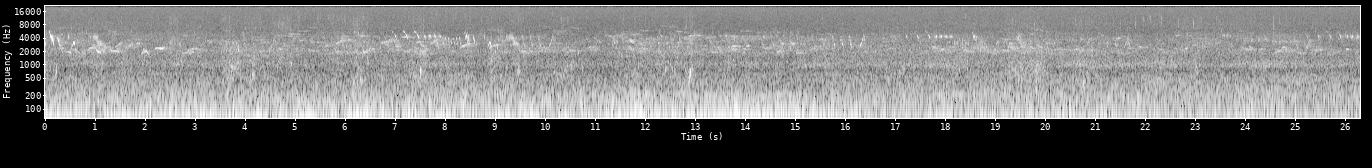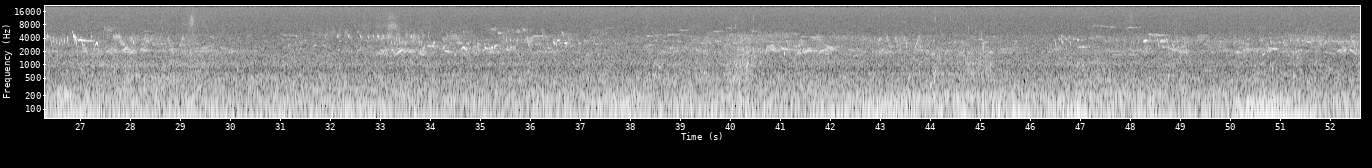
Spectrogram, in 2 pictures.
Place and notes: Strandbadweg, Mannheim, Deutschland - Strandbad Ambiente
Strandbad, Rhein, Schiffe, Gänse mit Jungtieren, Wellen, Wind, Vögel, urbane Geräusche
Baden-Württemberg, Deutschland, 7 June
